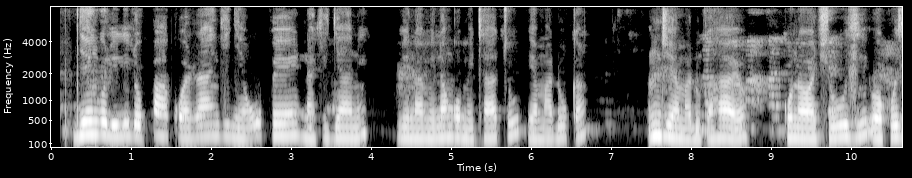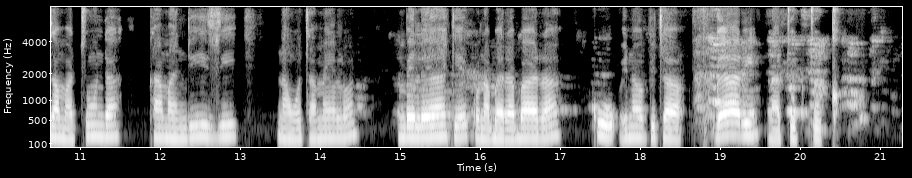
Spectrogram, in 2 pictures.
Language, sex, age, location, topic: Swahili, female, 25-35, Mombasa, finance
